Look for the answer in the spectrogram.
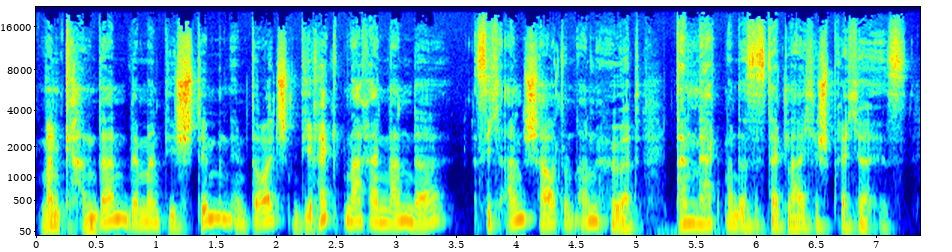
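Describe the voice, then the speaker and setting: Husky-voiced man hosting a casual chat. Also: fairly high pitch, animated, normal speed, hardly any pauses. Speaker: podcast host.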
